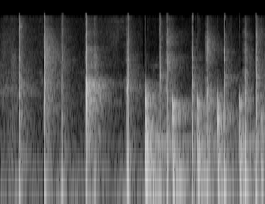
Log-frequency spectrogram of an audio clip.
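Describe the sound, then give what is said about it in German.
A short burst of hand clapping, a dozen or so sharp, bright claps in an uneven rhythm, loud and crisp with no talking over them. “auch einfach mal Applaus an euch selber.”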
